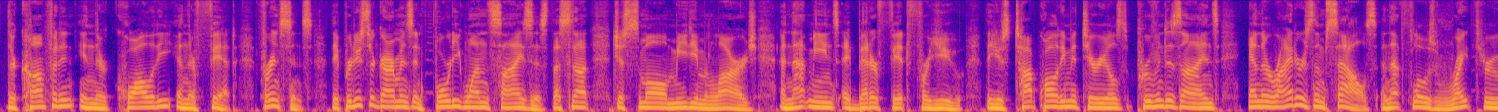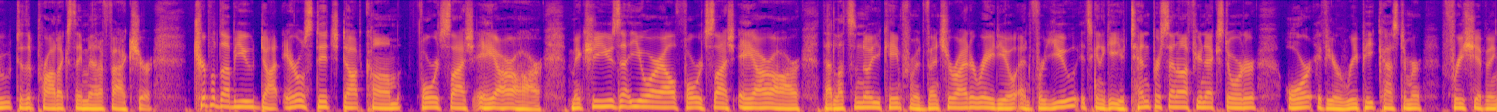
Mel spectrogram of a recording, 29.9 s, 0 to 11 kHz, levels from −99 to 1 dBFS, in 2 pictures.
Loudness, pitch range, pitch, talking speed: -19 LUFS, 120-155 Hz, 140 Hz, 195 wpm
